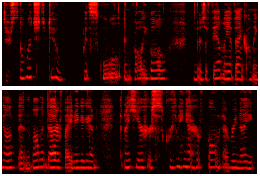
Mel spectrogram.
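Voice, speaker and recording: A woman's voice: high voice, little pitch movement, moderate pace, gravelly, mellow, breathy edge, full character voice. A woman voicing an anxious, distressed teenage boy in a whispered role-play, with shaky, pleading, self-questioning speech. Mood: tearful.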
